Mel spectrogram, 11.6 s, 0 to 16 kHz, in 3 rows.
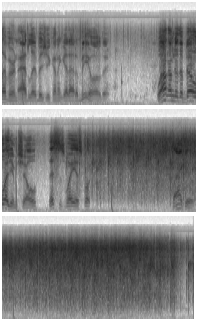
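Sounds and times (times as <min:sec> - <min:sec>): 
speech: 0:00.0 - 0:02.4, 0:03.1 - 0:06.0, 0:07.3 - 0:08.1
large studio audience applause: 0:05.5 - 0:11.6.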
